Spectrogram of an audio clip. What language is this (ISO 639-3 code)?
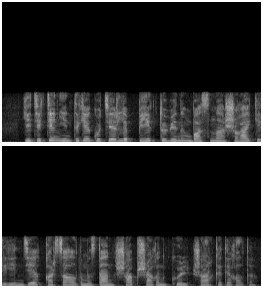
kaz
